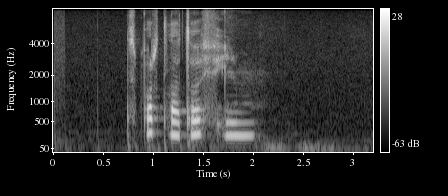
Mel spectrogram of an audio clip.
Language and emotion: Russian, neutral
